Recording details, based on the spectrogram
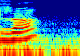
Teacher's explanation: तो लुंठित तथा लोड़ित की बात की जाए तो इसमें मुख द्वार जीभ की नोक से शीघ्र ही बंद होता है और 2-3 बार खुलता है, यथा जैसे मतलब कह सकते हैं रा, ठीक है।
